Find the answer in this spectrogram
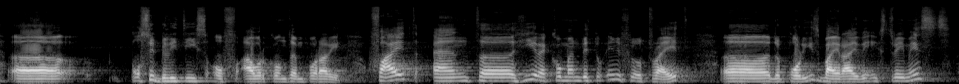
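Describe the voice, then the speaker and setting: A man from the Czech Republic with a Czech accent, presenting as an academic panelist in English. His delivery is halting, with frequent fillers and repeated words. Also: on the high side, warm tone.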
